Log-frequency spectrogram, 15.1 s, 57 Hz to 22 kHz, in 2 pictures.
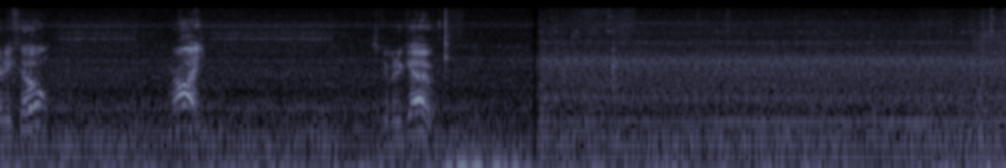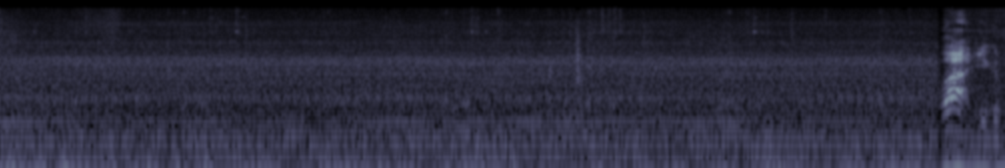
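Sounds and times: constant hum: 0.0 - 15.0
tractor engine drone: 0.0 - 15.0.

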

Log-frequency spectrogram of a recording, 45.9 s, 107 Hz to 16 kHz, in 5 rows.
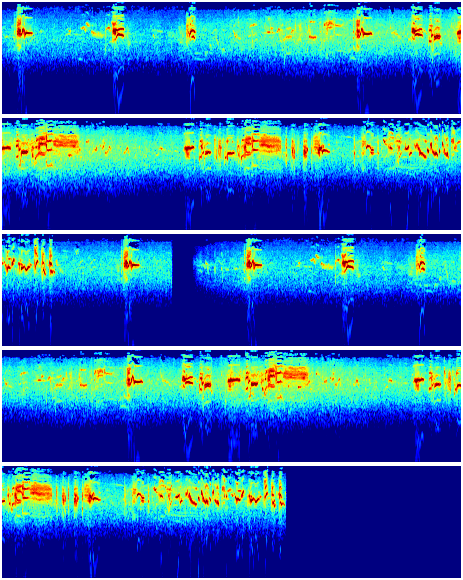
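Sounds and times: birds twittering and chirping: 0.0 - 42.4.

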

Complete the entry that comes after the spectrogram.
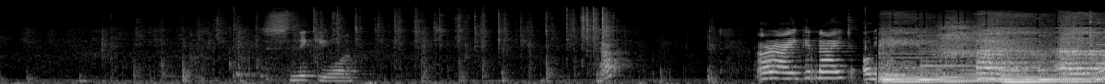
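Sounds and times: dog claws clicking on hardwood: 1.6 - 6.3.

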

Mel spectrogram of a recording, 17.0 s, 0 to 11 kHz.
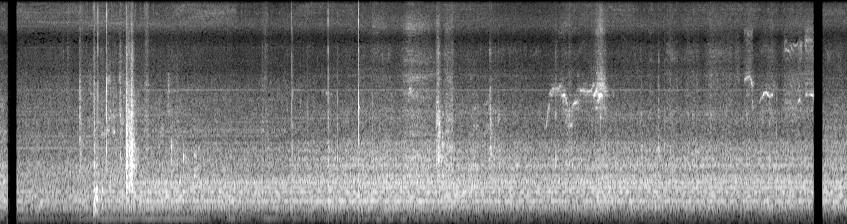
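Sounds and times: machine hum: 0.0 - 16.9.

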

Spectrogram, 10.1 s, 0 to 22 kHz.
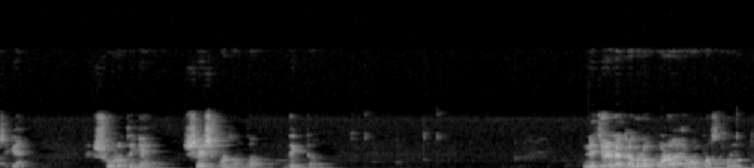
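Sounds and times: man speaking: 1.2 - 4.5, 7.8 - 10.0.

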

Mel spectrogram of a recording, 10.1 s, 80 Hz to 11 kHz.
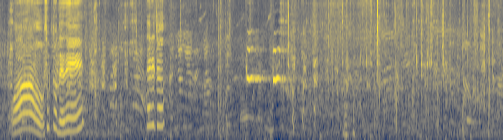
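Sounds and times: small dog whining: 4.9 - 6.4.

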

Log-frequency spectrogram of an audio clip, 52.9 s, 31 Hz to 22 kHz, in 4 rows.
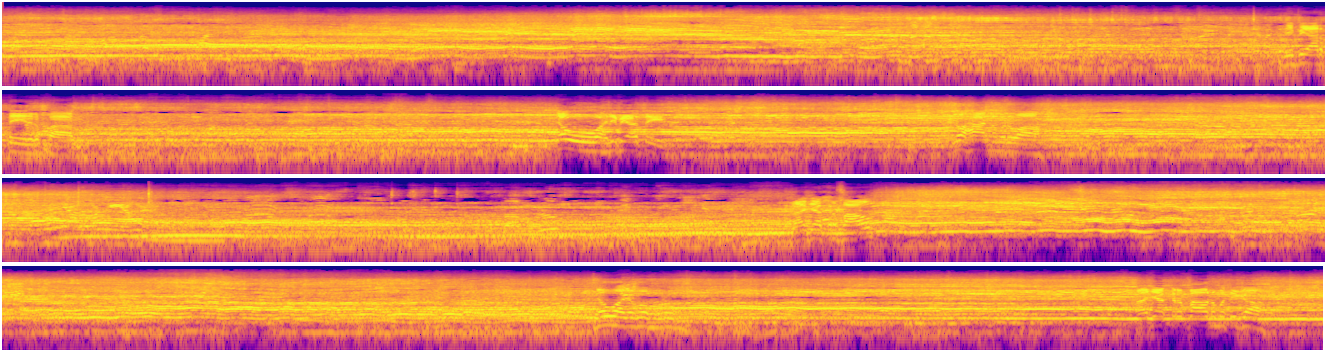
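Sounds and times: racing outboard engines running: 0.0 - 52.9.

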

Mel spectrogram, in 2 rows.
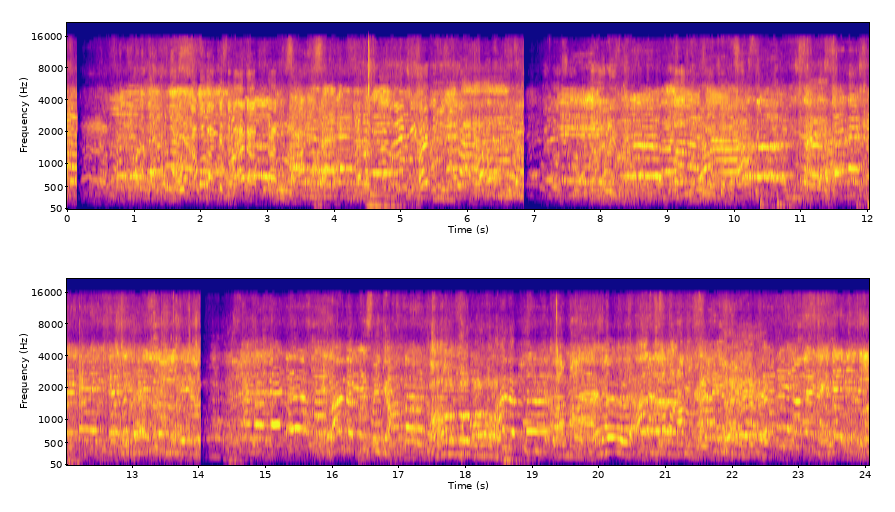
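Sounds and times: crowd talking: 0.0 - 24.0.

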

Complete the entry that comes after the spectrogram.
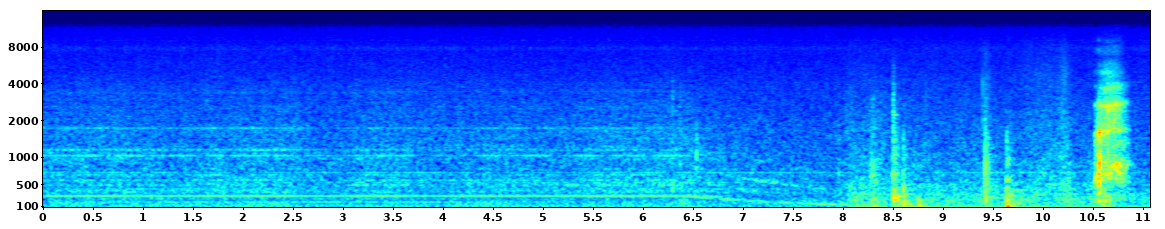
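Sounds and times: person breathy vocal sound: 10.5 - 11.0.

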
